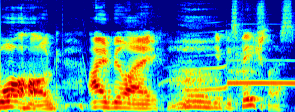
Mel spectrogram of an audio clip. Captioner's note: gasps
